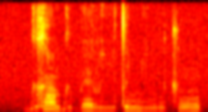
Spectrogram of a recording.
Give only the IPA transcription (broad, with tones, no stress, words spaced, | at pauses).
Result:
ɡ͡bɨ˧ɣã˦ bɨ˨bɛ˧ viː˨tə˧ɲi˨ŋu˨ t͡ʃũ˨˦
